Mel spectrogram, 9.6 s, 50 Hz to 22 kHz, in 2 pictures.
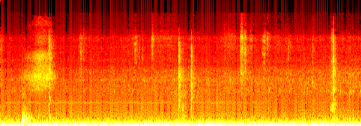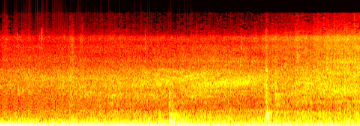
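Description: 1993 Renault 19's 1.8-litre four-cylinder petrol engine idling quietly with a steady low hum, left running after long standing to recharge a weak battery. Over it come a few sharp clicks and knocks from the bonnet release and latch as the bonnet is opened.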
